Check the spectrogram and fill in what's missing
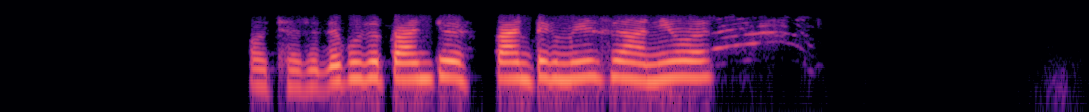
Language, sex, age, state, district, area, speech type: Dogri, female, 30-45, Jammu and Kashmir, Udhampur, urban, conversation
